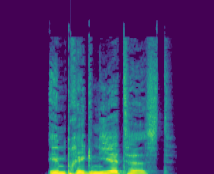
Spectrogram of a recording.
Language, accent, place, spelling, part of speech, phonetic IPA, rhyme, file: German, Germany, Berlin, imprägniertest, verb, [ɪmpʁɛˈɡniːɐ̯təst], -iːɐ̯təst, De-imprägniertest.ogg
- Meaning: inflection of imprägnieren: 1. second-person singular preterite 2. second-person singular subjunctive II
